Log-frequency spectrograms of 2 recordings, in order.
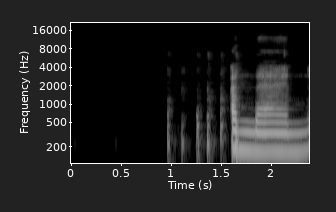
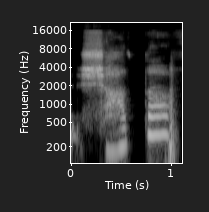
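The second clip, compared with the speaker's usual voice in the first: hushed cut-off curse; whispered; 10 semitones higher, 6 dB louder, slower than usual. Real, not acted. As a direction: whisper the swear under breath.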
